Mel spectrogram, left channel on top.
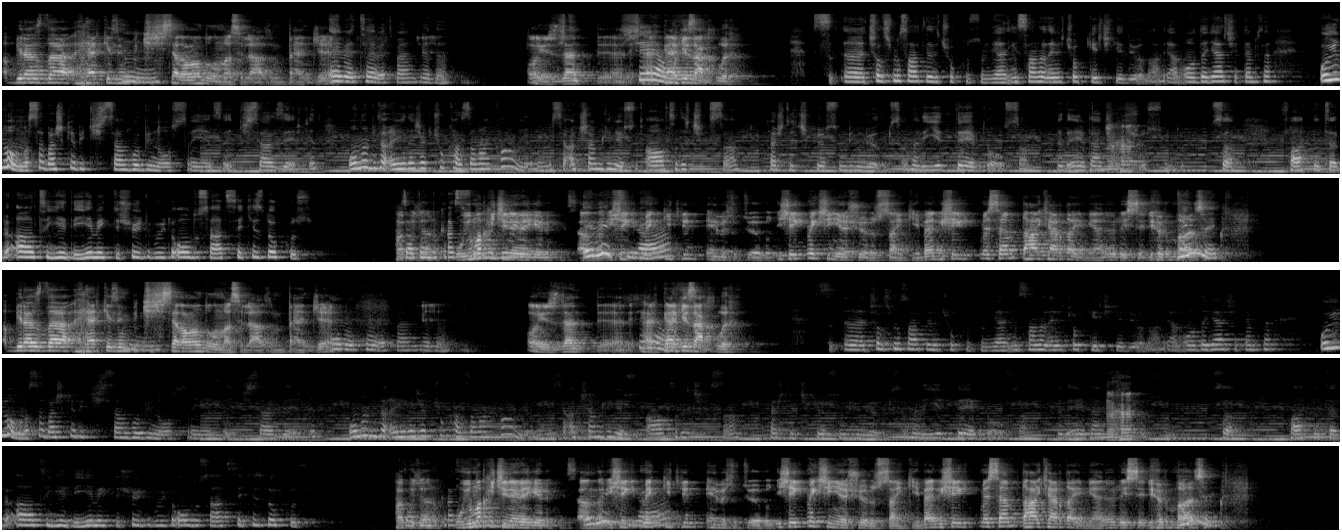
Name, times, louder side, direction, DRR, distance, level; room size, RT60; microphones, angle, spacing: voice 1, 0.0-3.3 4.2-4.3 5.3-7.4 24.4-24.7 30.7-38.8 39.1-39.2, right 2 dB, 20° right, 0.9 m, -24 dB
voice 2, 1.2-1.6 3.3-4.5 5.7-5.8 6.2-7.1 7.9-12.8 13.2-25.1 25.5-26.0 26.2-29.8 30.7-31.9 32.6-33.5 38.5-38.9, left 6 dB, 70° left, 0.5 m, -28 dB
sound 1, 15.4-26.7, left 2 dB, 40° left, 0.7 m, -36 dB
13.5 x 8.3 x 3.4 m
head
